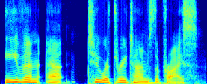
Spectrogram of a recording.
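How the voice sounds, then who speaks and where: A man's voice: fairly high pitch, animated, a little slow, vocal fry, darkish tone, no echo. Dry-sounding man talking casually. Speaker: podcast panelist. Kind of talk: casual gear talk.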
